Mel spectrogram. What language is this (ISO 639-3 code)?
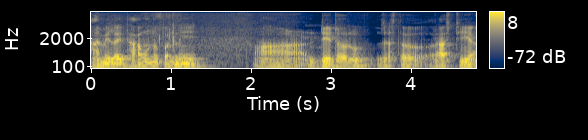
nep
